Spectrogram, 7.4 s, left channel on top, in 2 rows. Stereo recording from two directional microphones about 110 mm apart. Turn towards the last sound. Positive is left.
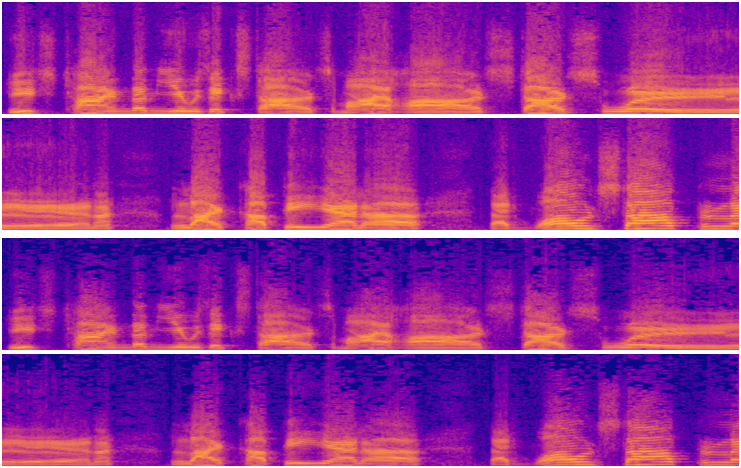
turn(degrees=35)  # may be behind; listen again after turning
